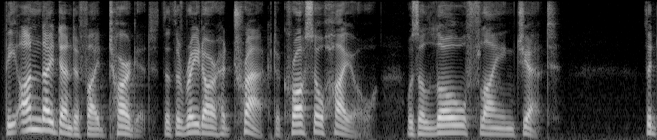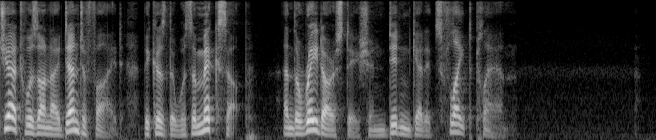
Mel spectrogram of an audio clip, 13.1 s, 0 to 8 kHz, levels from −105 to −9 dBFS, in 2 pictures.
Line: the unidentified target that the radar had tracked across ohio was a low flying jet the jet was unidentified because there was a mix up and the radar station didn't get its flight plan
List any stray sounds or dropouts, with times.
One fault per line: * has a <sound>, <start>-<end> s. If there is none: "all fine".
all fine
